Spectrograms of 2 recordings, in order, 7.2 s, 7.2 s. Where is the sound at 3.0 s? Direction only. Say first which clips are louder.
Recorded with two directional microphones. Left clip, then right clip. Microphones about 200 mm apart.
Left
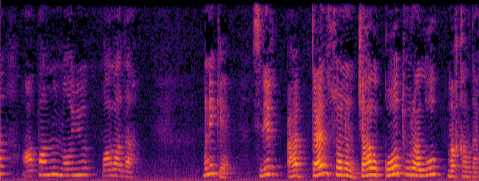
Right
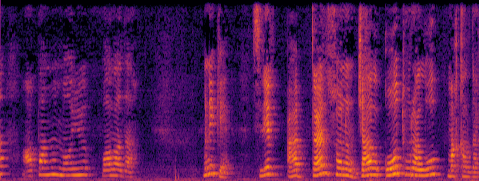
Even; 50° left (ahead or behind).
